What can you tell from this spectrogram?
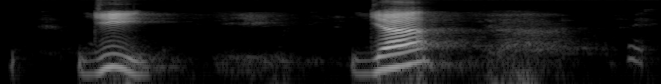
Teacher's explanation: huruf ja keluar dari tengah-tengah lidah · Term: huruf jim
